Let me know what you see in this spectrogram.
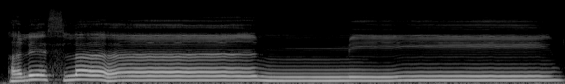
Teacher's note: The assimilation will take place with gunna, with nasal sound, again about 2 seconds.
